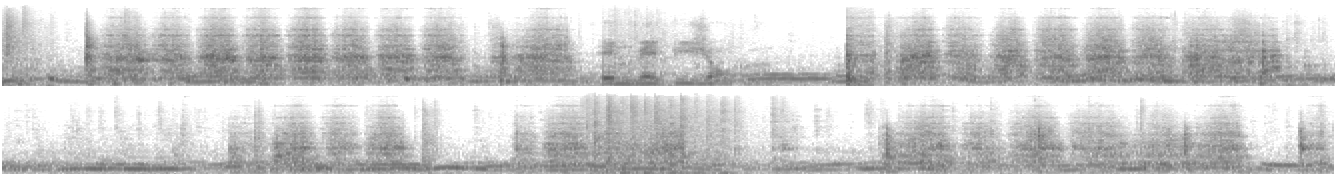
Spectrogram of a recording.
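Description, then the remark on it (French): A scraper rasps repeatedly across a wooden pigeon loft floor in steady strokes, fairly loud, during the daily cleaning of the loft, while pigeons coo softly in the background and a man speaks briefly. “Donc tous les jours, je gratte.”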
